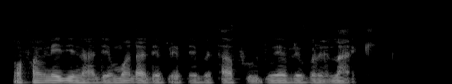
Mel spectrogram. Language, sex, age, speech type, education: Nigerian Pidgin, male, 15-29, spontaneous, tertiary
